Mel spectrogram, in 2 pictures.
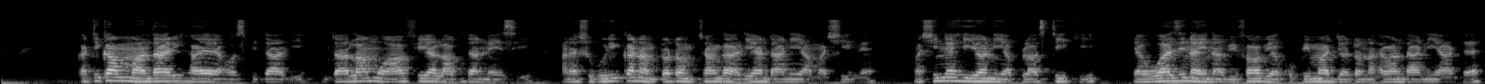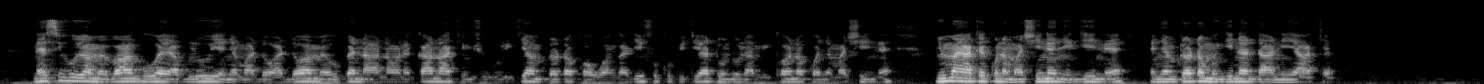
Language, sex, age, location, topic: Swahili, male, 18-24, Kisii, health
